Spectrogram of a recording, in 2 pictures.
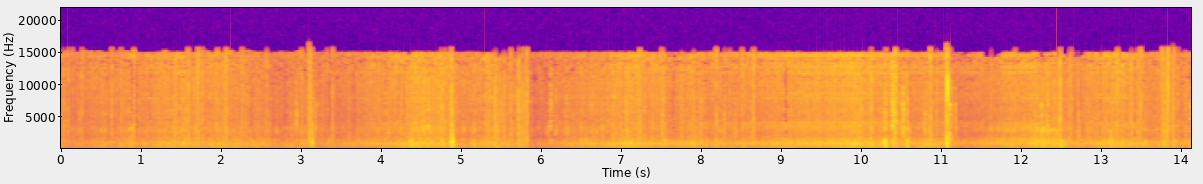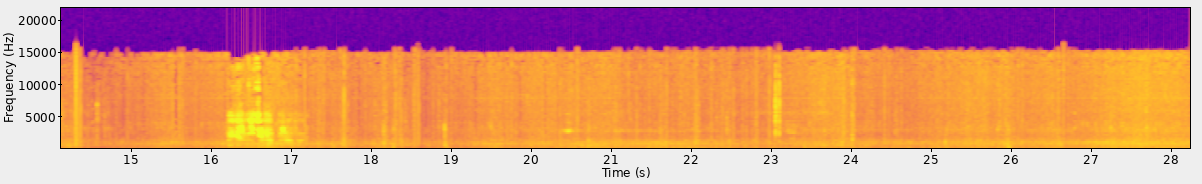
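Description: Tyres roll over wet road.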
